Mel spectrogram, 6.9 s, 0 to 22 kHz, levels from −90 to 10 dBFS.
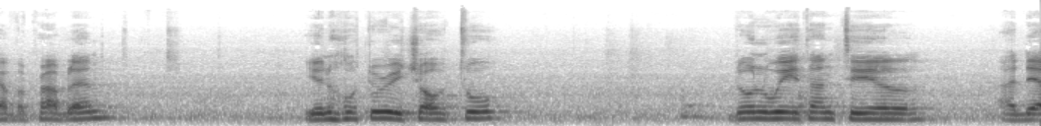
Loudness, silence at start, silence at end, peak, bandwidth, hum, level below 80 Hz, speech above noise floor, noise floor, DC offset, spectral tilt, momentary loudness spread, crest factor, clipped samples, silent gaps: -22 LUFS; 0 s; 0 s; -6 dBFS; 14.5 kHz; none; -64 dBFS; 22 dB; -43 dBFS; under 0.1%; -6 dB/octave; 24 LU; 18 dB; under 0.1%; none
